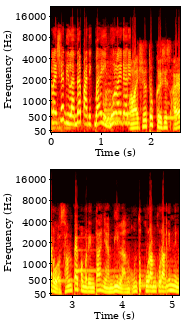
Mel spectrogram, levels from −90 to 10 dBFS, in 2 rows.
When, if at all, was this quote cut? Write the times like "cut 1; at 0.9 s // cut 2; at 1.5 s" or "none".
cut 1; at 1.5 s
